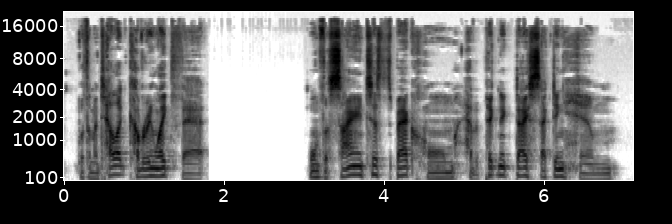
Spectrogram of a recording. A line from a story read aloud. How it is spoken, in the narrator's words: Rob murmured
